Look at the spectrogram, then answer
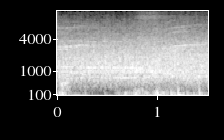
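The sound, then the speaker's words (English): Steady, dense applause fills the whole moment, a continuous wash of clapping with no pauses, fairly loud, and a faint low murmur underneath. “Let's get some applause going on this thing real quick.”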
